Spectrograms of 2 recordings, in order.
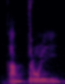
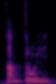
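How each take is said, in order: The two takes are said the same way.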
